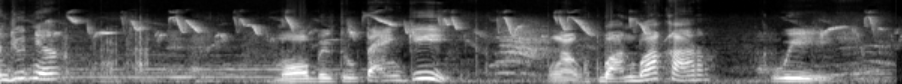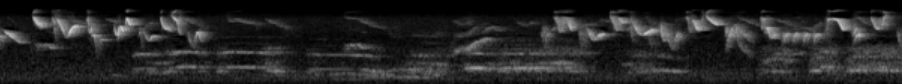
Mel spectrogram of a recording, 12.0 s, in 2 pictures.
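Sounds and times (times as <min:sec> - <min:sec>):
low whistled bird notes: 0:00.0 - 0:04.0
small birds chirping: 0:00.0 - 0:07.8, 0:08.4 - 0:12.0.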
